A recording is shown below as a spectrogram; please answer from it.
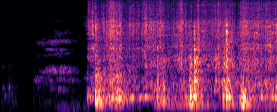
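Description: Plastic crinkling and rustling as packaged items are handled, starting about half a second in after a brief silent gap.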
